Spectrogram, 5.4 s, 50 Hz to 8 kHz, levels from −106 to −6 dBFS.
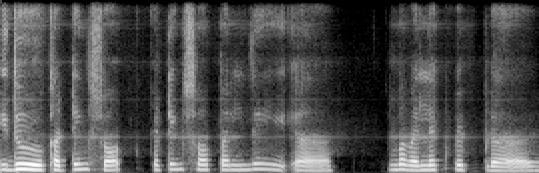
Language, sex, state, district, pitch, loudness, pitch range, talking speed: Kannada, female, Karnataka, Shimoga, 215 Hz, -18 LUFS, 190-230 Hz, 80 wpm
